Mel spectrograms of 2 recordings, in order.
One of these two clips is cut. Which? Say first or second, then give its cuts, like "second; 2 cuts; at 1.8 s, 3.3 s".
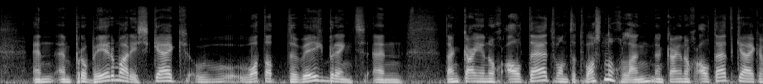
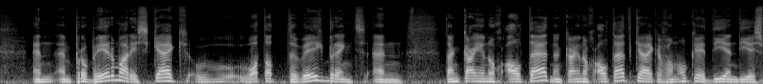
second; 1 cut; at 5.5 s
